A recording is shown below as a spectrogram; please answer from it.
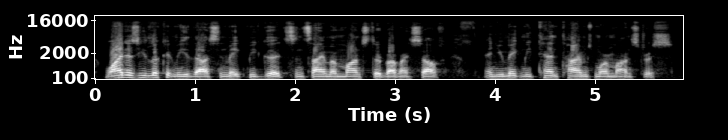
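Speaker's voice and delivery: usual speaking voice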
